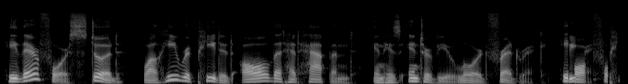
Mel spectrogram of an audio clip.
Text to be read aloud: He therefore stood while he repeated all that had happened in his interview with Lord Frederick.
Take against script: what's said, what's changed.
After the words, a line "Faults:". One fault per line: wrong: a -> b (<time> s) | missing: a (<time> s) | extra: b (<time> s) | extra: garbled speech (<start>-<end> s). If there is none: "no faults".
He therefore stood while he repeated all that had happened in his interview Lord Frederick. [garbled]
Faults:
missing: with (4.6 s)
extra: garbled speech (5.6-6.2 s)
